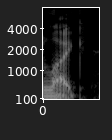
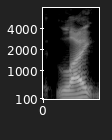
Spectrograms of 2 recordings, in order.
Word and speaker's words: like: good you like me i would put more of a k thou there light light me sounds a little too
